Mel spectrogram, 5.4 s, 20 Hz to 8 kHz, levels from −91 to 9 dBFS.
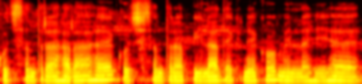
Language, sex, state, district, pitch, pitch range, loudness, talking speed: Hindi, male, Bihar, West Champaran, 105 Hz, 105-110 Hz, -18 LUFS, 130 wpm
